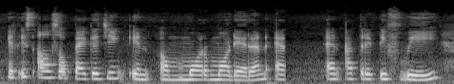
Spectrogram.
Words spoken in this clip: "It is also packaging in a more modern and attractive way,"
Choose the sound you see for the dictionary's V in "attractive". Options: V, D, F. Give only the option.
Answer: F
